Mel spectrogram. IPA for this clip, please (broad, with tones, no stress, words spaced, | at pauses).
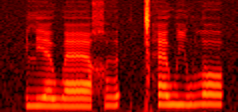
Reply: lʲæː˨wæː˨χə̤˦ | ǀʰæ˦wi˨˦w lɔ˦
